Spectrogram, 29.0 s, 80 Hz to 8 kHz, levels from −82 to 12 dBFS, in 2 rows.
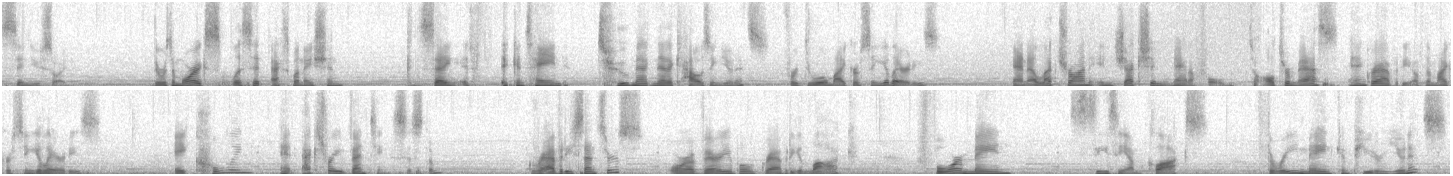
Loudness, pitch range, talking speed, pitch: -26 LUFS, 130-170 Hz, 110 wpm, 150 Hz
